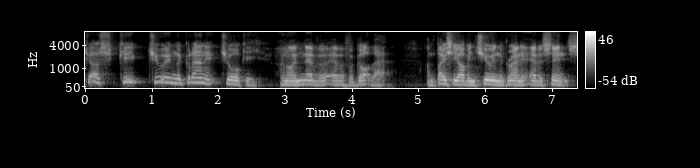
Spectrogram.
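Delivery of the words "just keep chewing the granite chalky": put-on Scottish accent, pitched higher. Retelling his trainer speaking to him after a fall, in Jimmy Smith's Scottish accent. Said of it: "in his Scottish accent".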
